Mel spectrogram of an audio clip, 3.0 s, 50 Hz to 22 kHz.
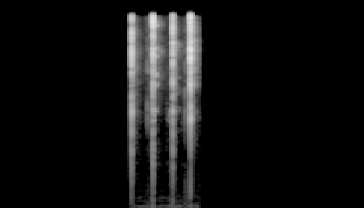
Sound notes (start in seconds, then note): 1.1 sound of pen click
